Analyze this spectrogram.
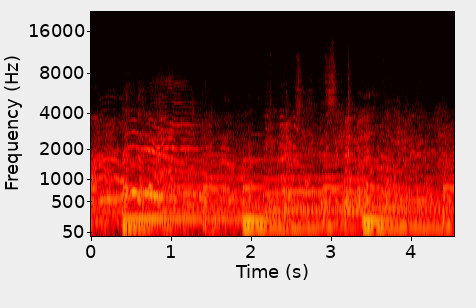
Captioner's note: students cheering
